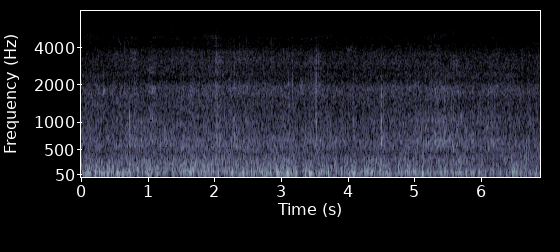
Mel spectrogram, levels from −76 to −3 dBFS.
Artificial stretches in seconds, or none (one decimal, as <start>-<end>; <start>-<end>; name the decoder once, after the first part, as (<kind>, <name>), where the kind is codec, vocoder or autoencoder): 4.6-5.2 (vocoder, Vocos)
